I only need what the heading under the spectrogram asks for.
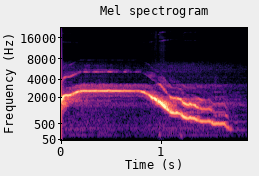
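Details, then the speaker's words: Eddystone EC10 receiver during alignment, BFO knob at 12 o'clock while L17 is adjusted for zero beat: steady high whistle slides smoothly down in pitch and dies out; heterodyne tone from the BFO being off zero beat. "what we do here is we adjust l17 the zero beat so more or less you can't hear a tone at all"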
